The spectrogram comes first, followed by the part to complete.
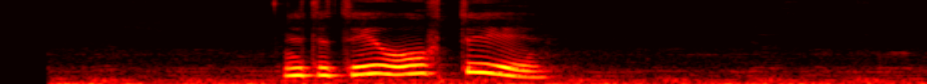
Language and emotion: Russian, neutral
